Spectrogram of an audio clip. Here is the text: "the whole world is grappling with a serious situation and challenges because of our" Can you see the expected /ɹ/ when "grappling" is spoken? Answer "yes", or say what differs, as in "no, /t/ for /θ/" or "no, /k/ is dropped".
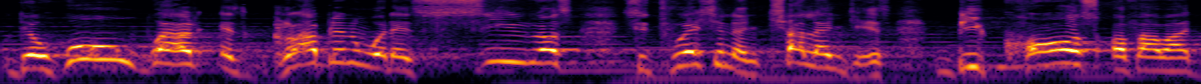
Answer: no, /l/ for /ɹ/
